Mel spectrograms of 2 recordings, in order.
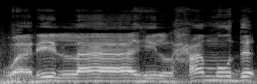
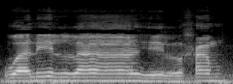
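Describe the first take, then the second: First: The last word ends with 'ud' sounds. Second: The last word ends with 'm', no final 'd'. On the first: The speaker calls it right. "nek wakof nakol dadi" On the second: The speaker calls it wrong. "nek enggak dikasih dal"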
